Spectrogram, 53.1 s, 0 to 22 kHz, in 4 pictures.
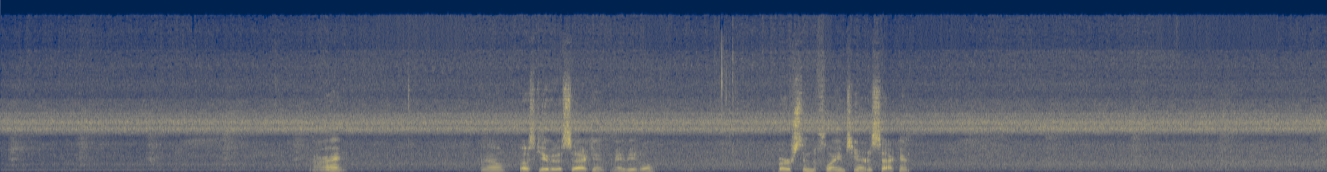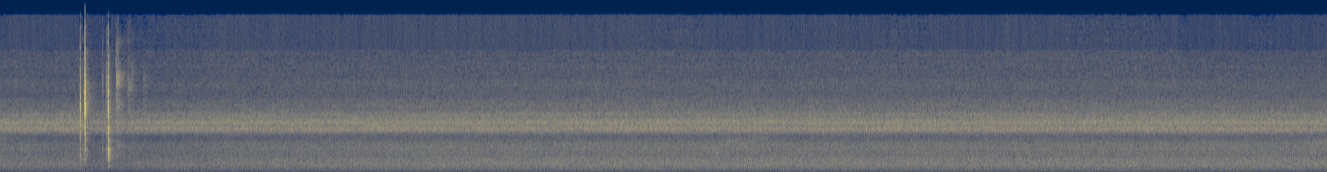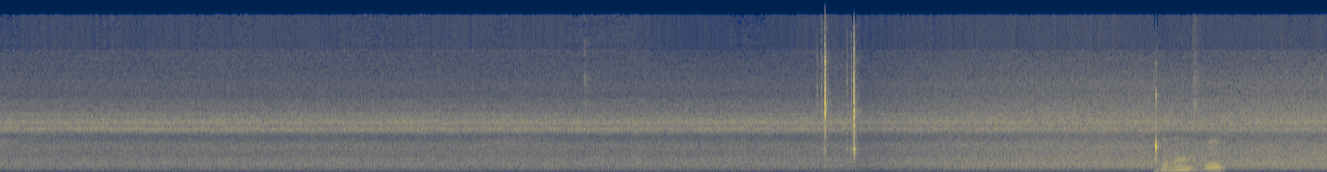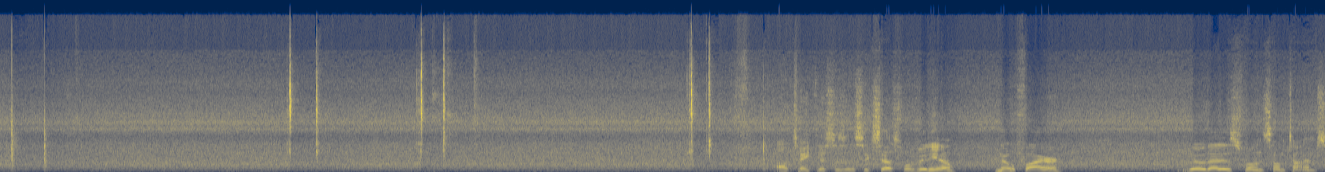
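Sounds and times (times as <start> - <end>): fan motor running: 0.0 - 53.0
sharp clicks: 14.0 - 14.7, 34.7 - 35.2, 42.4 - 44.8, 46.1 - 47.9.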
